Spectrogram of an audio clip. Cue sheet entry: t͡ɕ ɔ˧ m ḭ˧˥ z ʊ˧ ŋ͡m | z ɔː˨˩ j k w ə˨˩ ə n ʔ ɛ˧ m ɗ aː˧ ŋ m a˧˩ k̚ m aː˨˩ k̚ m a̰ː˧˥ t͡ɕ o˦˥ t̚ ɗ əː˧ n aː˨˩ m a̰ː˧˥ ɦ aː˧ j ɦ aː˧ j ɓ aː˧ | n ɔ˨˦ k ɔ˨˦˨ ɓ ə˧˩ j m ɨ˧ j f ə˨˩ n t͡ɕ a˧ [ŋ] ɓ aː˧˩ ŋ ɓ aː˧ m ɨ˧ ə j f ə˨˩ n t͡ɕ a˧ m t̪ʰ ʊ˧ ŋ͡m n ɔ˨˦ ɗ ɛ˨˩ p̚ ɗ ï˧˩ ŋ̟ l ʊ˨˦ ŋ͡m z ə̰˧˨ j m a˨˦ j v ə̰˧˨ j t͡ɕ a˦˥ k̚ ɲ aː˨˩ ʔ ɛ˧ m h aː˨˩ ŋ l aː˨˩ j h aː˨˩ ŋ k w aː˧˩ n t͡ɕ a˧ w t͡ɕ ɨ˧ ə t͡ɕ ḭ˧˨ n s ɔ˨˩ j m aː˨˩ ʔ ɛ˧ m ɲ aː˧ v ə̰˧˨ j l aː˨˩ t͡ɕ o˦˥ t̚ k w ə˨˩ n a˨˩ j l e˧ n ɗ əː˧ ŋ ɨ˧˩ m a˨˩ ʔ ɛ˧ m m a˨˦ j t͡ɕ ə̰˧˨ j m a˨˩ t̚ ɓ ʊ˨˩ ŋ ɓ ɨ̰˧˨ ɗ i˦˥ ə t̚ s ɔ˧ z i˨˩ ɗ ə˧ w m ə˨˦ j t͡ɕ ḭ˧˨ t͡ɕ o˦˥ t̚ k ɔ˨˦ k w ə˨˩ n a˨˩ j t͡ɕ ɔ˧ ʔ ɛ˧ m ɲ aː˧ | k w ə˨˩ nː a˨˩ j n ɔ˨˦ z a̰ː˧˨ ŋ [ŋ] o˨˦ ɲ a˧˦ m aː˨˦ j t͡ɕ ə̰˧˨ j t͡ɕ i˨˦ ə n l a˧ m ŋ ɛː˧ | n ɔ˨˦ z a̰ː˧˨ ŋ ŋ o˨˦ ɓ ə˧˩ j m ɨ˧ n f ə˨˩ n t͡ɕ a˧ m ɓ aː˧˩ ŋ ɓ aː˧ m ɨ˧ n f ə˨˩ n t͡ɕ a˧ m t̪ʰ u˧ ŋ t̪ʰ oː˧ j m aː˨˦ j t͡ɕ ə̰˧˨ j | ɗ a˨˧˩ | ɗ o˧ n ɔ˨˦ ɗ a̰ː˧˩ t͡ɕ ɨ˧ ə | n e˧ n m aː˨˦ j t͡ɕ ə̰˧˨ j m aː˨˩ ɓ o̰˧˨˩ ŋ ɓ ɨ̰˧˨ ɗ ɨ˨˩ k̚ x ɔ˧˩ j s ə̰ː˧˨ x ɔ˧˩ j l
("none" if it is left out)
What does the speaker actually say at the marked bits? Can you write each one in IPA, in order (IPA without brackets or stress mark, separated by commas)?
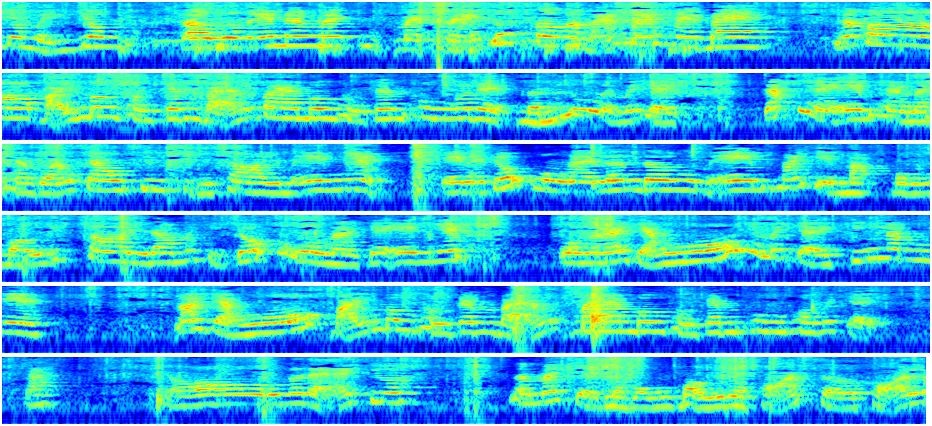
m, ŋ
